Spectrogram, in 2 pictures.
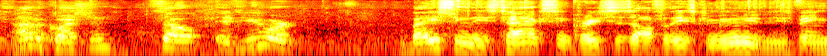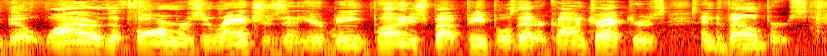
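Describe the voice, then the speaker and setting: Here is a man with a Texan accent. His intonation is lively. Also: medium pitch for a man, moderate pace. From East Texas. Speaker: rancher speaking at public meeting. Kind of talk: public comment at meeting. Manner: animated.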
